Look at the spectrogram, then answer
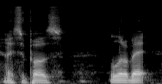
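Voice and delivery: ordinary talk, nothing marked

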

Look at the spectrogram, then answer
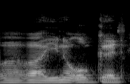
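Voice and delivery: ordinary talk, nothing marked

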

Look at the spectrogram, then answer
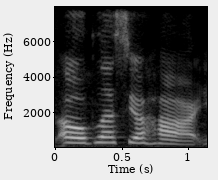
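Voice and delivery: slow Southern drawl, R's softened; Southern woman's accent. Retold or imitated. Southern woman being passive aggressive, slow Southern accent. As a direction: imitate a Southern lady, drawing it out. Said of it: "if Southern woman says".

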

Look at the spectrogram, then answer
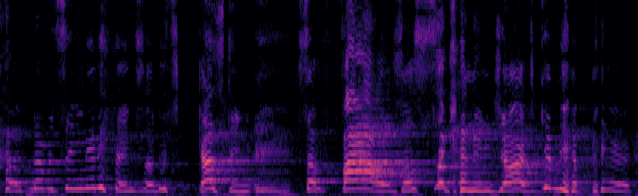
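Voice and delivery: put-on high, appalled older woman's voice; disgusted wife. Margaret appalled by hippies on the beach, high and disgusted. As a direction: shriek your disgust at the scene.

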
